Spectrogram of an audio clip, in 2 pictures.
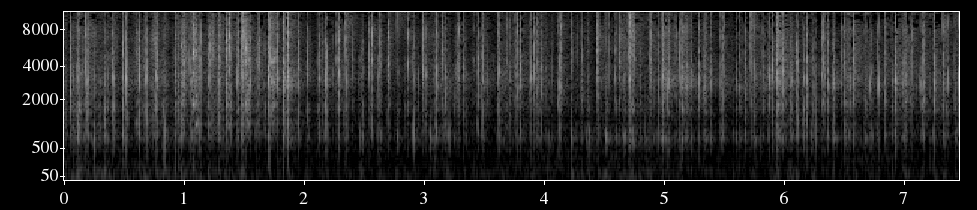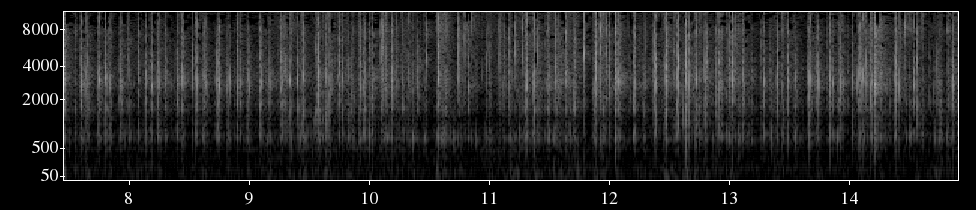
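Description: A red PS4 controller of hard hollow plastic, handheld size and held in both hands, has its buttons and sticks pressed and clicked quickly with long acrylic nails and fingertips. A dense, fast stream of short, bright plastic clicks and taps continues throughout, with almost no low end and no ring after each click, centered around 3.5 kHz.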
